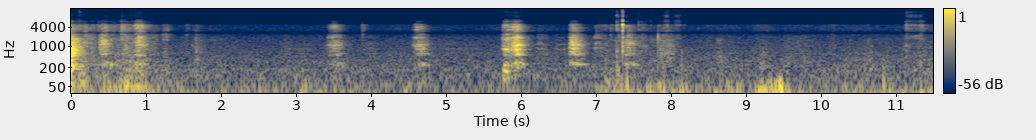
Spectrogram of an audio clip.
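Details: English bull terrier playing rowdily on a bed after a shower, heard as scattered breathy pants and snorts separated by quiet gaps, with some rustling.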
